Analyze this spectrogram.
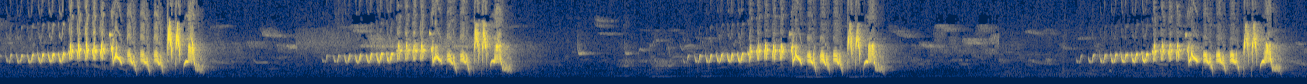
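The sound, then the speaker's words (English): Four bursts of chaffinch song, each a bright descending trill that speeds up and ends in a quick flourish, repeated with short pauses between. Clear, with no other sounds. “And you can hear that in chaffinch song. Here it is again.”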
